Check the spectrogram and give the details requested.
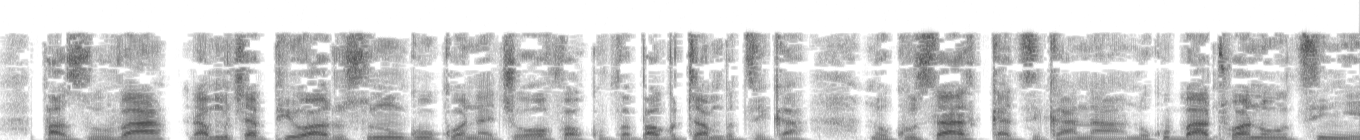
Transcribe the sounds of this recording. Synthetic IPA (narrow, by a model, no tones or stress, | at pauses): pazuʋaramut͡ʃapiwaɾusunuŋɡuko̞nad͡ʒe̞ɦo̞ːvʱakub͡vapak̬utambud͡zikano̞kusaɡʱad͡zikananokuɓatwano̞ut͡siɲeː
